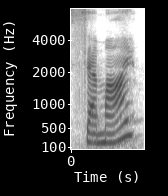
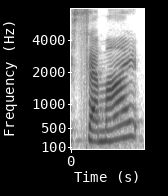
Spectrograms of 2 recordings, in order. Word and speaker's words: semi: at the latin prefix semi first of all this prefix can correctly be pronounced either semi or semi and you'll hear it both ways both are correct so this latin prefix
